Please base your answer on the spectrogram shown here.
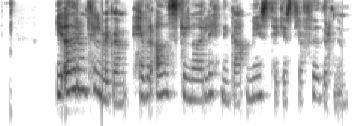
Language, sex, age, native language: Icelandic, female, 20-29, Icelandic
